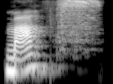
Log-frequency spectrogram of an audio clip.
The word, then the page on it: maths: British English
